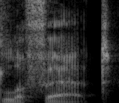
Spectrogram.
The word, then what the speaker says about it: Lafayette: Lafette, Alabama, spelled Lafayette, pronounced Lafette.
